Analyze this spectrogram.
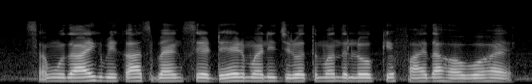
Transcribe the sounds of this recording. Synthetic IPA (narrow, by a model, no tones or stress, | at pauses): sə̰mʊd̪aːjɪkbɪkaːsbɛ̃ːŋkseɖʱeːɾmənid͡ʒʊɾət̪mə̃nd̪ʱloːɡ̚kefʰaːjd̪aɦowoɦɛː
